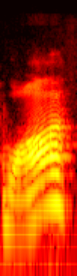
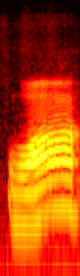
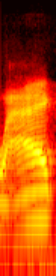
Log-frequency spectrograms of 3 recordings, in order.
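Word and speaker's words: Waaagh!: about their favorite word wha and they say wha rhymes with far but is much longer and it can only be correctly pronounced at a deafening volume rhymes with far it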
